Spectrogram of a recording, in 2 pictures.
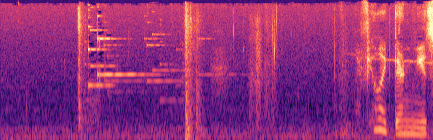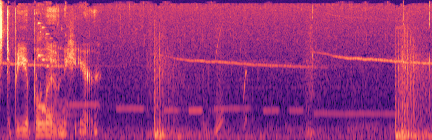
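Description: Short electronic chimes and blips play.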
